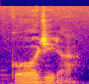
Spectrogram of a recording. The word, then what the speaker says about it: Gojira: Now, Godzilla, the name means gorilla whale, because gorilla in Japan is basically how you say it here, only replace the L with an R, and whale is Kujira. So yeah, Gojira, gorilla whale, or as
